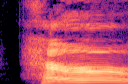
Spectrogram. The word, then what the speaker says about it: Herer: If you're thinking we must be talking with the man Jack Herer, rhymes with terror, the Hemperor himself, I've got some unfortunate news for you, which is that he passed away quite a few years ago.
